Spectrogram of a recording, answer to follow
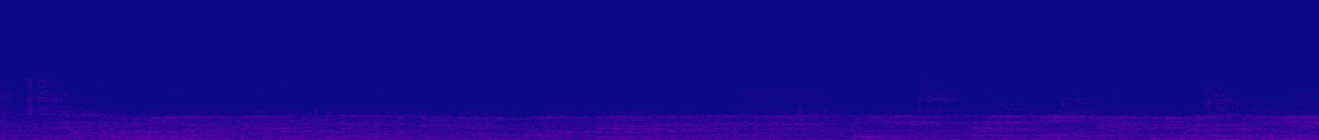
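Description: Game sound of a wheelchair basketball match in play: a steady wash of voices from the crowd and court, with a basketball bouncing on the hardwood floor.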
